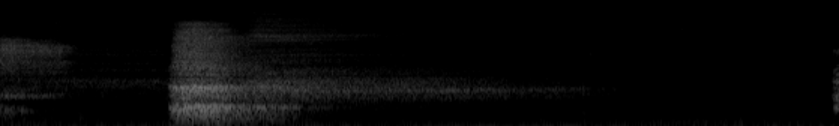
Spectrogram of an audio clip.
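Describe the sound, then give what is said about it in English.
A deep cleansing breath during a guided relaxation exercise: one long, soft exhale that swells quickly and then trails away slowly, with another breath just starting at the very end. “you take a few cleansing breaths.”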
